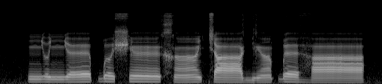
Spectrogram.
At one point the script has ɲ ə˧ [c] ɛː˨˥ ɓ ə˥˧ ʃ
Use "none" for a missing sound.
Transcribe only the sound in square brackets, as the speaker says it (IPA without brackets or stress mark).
ɲ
